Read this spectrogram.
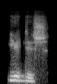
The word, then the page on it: Yiddish: Indian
